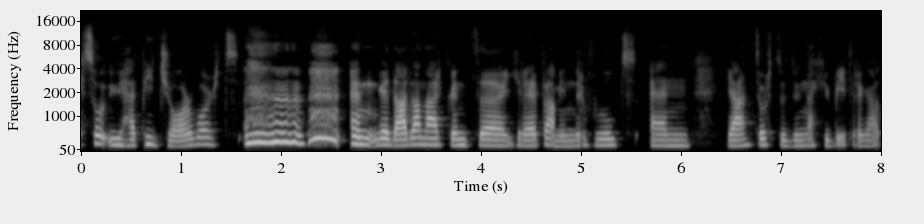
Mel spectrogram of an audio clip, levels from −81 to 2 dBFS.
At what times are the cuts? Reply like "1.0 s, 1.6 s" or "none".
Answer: 3.0 s, 4.7 s, 6.7 s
